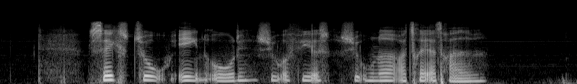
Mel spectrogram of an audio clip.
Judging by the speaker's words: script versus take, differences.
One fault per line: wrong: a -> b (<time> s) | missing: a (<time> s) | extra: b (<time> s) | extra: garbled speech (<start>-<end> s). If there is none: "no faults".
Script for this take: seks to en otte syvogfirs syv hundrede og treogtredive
no faults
